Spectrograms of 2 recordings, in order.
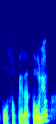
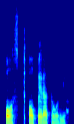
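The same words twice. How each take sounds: First: The t after the s is dropped. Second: The t after the s is pronounced. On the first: The speaker calls it right. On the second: The speaker calls it wrong.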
